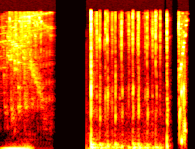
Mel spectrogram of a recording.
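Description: Keyboard-typing sound effect: a rapid run of key clicks in the second half, after a short swoosh with a low thump at the start.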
